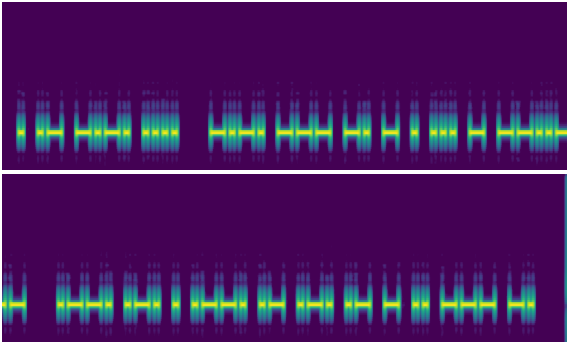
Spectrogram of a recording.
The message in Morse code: EACH CONTEST, PREPARATION

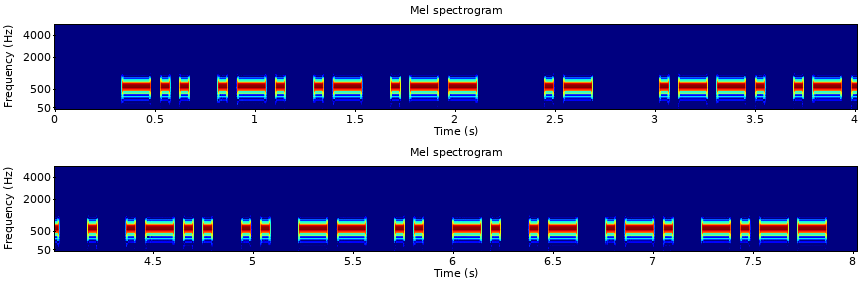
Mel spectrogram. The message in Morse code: DRAW A PRELIMINARY

